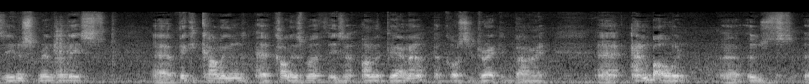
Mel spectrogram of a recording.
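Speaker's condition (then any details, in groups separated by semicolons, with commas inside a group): No condition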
